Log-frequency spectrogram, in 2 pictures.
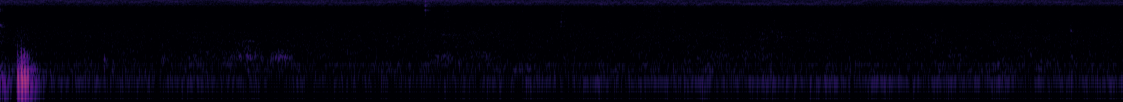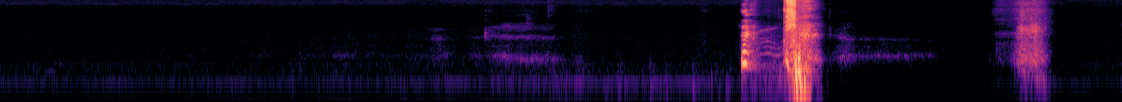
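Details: Female: after a long quiet stretch, one sharp, forceful sneeze followed by a shorter burst of air.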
